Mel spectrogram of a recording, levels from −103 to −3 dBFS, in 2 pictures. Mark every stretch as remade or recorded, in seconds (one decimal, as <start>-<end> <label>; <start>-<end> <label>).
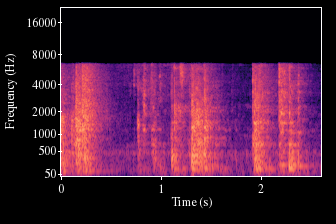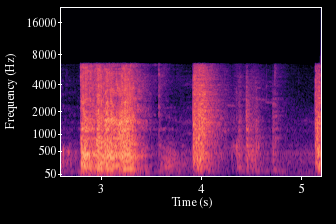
0.0-0.7 recorded; 0.7-3.8 remade; 3.8-5.2 recorded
